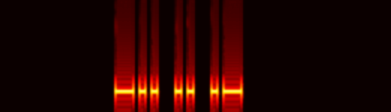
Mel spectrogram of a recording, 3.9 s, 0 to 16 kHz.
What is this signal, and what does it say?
Morse code, heard as a keyed tone, about 20 wpm, 700 Hz. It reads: DIA
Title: Build A Word - 1 Letter At A Time - 5-Letter Words - 20wpm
